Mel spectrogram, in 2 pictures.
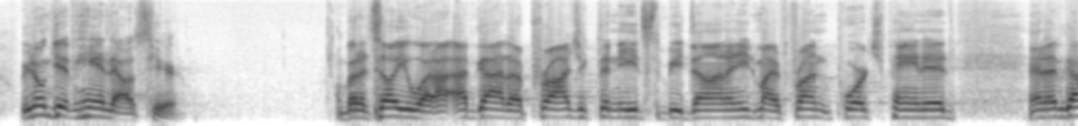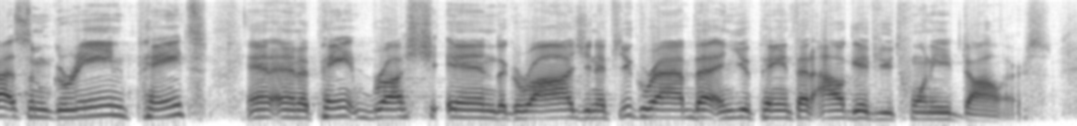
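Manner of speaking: ordinary delivery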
